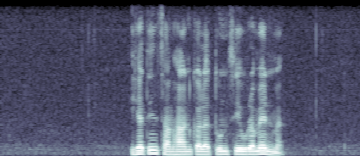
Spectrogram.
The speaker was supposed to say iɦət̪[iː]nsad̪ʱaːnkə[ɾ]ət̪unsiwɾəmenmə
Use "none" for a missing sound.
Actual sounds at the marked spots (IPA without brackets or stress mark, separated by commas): i, l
